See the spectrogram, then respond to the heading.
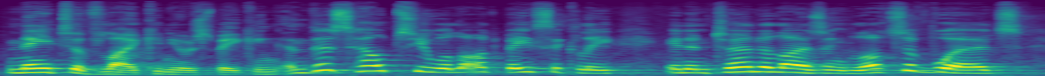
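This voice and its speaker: High, lively-voiced man commenting. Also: fairly quick. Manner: emphatic, fills with "basically" and "you know". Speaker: audience member, lecturer. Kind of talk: spontaneous comment. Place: conference room.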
